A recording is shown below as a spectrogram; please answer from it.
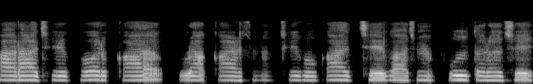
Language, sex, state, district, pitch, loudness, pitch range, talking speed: Maithili, male, Bihar, Saharsa, 195 Hz, -19 LUFS, 190-200 Hz, 200 wpm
